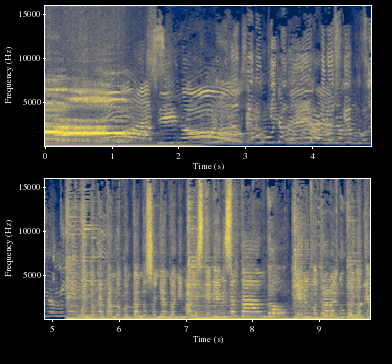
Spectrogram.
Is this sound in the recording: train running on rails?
no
